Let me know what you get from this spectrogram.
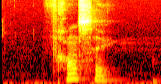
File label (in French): "francais", French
